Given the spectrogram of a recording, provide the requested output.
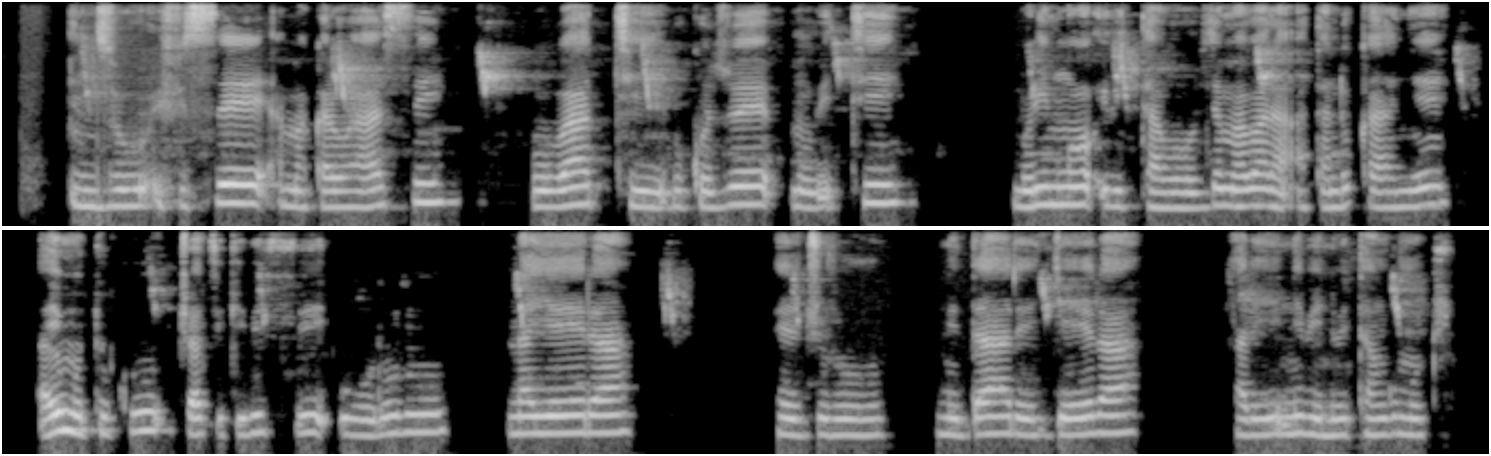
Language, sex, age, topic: Rundi, female, 36-49, education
